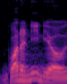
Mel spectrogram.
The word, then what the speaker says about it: Guadagnino: soon so for uh for Lucca let me pronounce this correctly for Luca Guadagnino 'he's Suspiria four out of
